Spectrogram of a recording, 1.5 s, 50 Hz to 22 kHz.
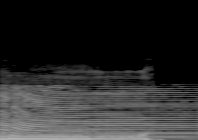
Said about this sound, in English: Another year, another May the 4th air horn moment. We're back. I feel like the air horn's really got to go hard for May the 4th.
